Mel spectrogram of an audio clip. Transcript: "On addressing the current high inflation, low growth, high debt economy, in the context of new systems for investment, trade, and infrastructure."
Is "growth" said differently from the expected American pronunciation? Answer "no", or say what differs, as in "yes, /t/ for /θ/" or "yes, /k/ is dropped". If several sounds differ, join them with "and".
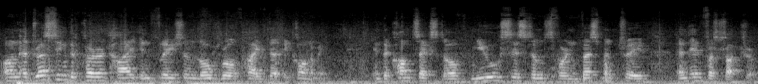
yes, /t/ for /θ/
